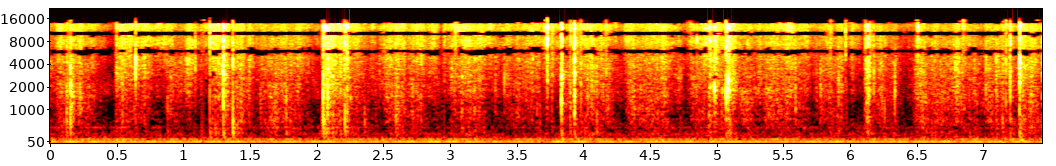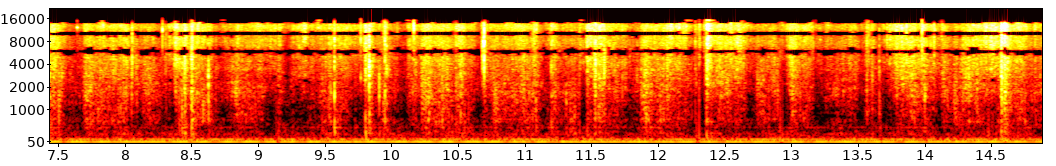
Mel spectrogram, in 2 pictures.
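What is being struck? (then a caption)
Block of gym chalk. Green-dyed gym chalk slabs and powder are crumbled and squeezed between fingers and palms, with solid chunks breaking apart into powder. A steady run of dense crunching and crackling holds at an even level over a strong low rumble, with brief sharper snaps scattered throughout.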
